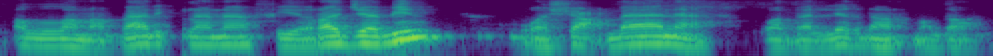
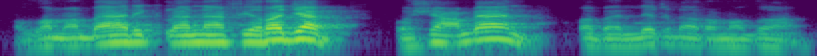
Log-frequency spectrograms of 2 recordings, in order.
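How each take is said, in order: First: Rajab is said with a final -in ending. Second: Rajab is said with no final vowel at all. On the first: It follows the grammar rule for this word. "yang benar itu" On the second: It avoids showing any case ending, so no error. "maka boleh diwakafkan"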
